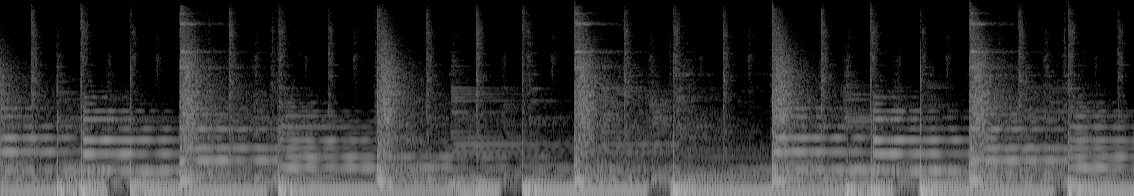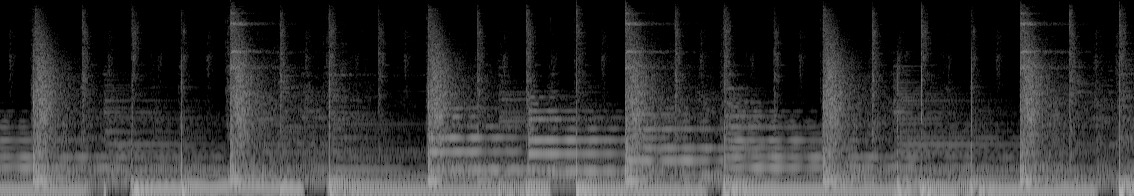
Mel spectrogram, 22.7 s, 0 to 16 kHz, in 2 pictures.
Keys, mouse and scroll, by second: 1.6 click, 4.3-6.8 drag, 9.8 click, 11.7 click, 17.9 click.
